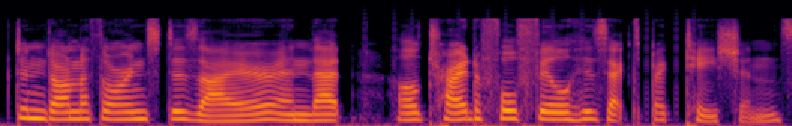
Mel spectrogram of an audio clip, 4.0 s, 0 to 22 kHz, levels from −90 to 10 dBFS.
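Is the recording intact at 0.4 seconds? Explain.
Yes, the speech at 0.4 seconds is intact, with no audible fault at that moment.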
